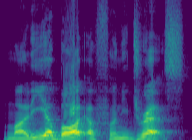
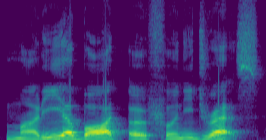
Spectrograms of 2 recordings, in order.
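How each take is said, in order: First: It is said at a faster pace. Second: It is said at a slower pace.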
